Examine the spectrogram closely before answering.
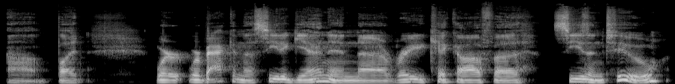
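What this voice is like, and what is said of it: Voice altered by illness. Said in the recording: “getting over a little bit of COVID, so apologies if my voice sounds a little bit different”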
